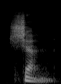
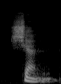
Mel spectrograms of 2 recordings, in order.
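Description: First: The ending is said as shan. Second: The same.

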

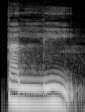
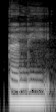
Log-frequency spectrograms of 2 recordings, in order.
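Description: First: The l sound is long and doubled. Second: The l sound is short and single. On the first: It is a meaningful word. The speaker calls it right. "వత్తి పట్టి పలికి చదివితేనే దానికి ఒక meaning అనేది వస్తుంది" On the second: It has no meaning. The speaker calls it wrong. "ఒత్తి పట్టి చదవకపోతే ఎలా ఉంటుందో చూడండి"

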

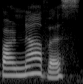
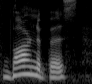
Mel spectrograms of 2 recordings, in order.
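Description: First: The name is said the local Cypriot way. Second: The name is said the usual English way.

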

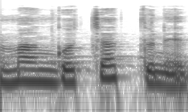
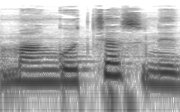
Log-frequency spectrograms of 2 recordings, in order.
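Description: First: The word is pronounced chattone with a t sound. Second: The word is pronounced chasune with an s sound. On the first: The speaker calls it right. "マンゴーチャットネです" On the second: The speaker calls it wrong. "マンゴーチャスネじゃなくて"

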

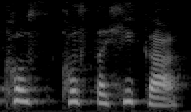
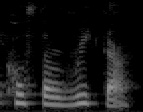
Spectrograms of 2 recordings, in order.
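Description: First: The R in Rica sounds like an h. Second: The R in Rica sounds like an r. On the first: "R is like huh. Because you said Costa Rica" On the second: "we say Costa Rica, like with an R"

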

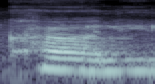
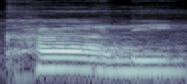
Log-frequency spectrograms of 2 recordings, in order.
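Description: Both takes have the same delivery.

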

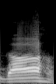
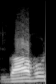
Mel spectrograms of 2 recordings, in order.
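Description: First: The word ends without an added vowel. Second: The word ends with an added vowel. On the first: The speaker calls it right. "ਹਾਹਾ ਮੁਕਤ ਹੈ ਗਾਹ" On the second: The speaker calls it wrong. "ਗਾਹੋ ਨਹੀਂ ਕਹਿਣਾ"

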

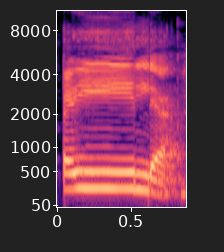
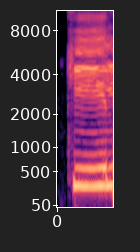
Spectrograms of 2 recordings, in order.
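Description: First: It begins with a deep throat q sound. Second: It begins with a plain front k sound. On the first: The speaker calls it right. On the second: The speaker calls it wrong.

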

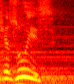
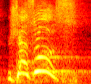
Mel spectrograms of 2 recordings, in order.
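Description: First: It is said softly and calmly. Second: It is shouted loudly.

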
